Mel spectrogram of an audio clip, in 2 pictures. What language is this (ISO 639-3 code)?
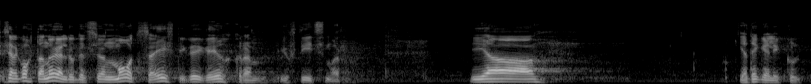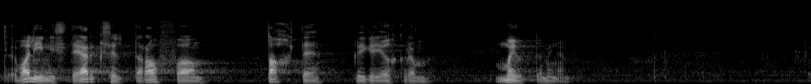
est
